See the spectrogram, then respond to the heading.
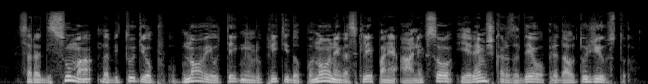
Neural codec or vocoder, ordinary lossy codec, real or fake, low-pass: none; AAC, 32 kbps; real; 19.8 kHz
